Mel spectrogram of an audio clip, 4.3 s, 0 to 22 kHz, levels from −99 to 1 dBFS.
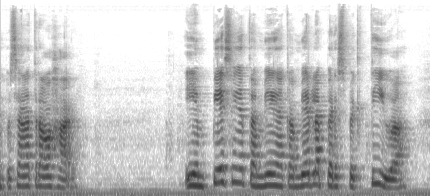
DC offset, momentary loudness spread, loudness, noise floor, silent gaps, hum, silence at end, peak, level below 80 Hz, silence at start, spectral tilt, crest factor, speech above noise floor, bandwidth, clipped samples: under 0.1%; 6 LU; -27 LUFS; -48 dBFS; none; none; 0 s; -12 dBFS; -48 dBFS; 0 s; -4 dB/octave; 16 dB; 21 dB; 19 kHz; under 0.1%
